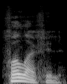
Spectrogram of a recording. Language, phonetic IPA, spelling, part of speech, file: Russian, [fɐˈɫafʲɪlʲ], фалафель, noun, Ru-фалафель.ogg
- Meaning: falafel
